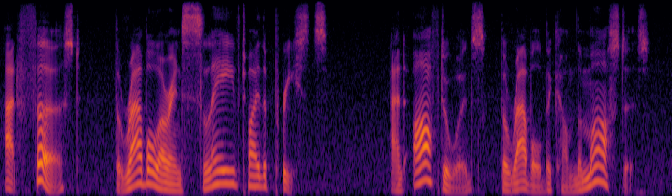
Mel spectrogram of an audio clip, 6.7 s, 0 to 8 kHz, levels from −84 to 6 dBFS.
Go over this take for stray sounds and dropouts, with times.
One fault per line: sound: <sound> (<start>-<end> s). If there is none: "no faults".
sound: dropout (2.8-2.8 s)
